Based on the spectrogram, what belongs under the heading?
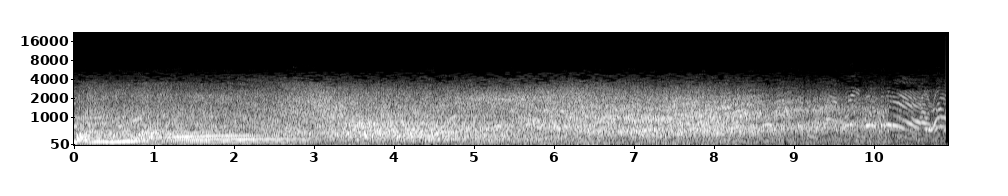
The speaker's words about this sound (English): World's fastest go kart here in lane one. Now, back out of the way just in case this thing big nights like it did one afternoon out here. And ready to go now on the sideline, ready to blast off.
